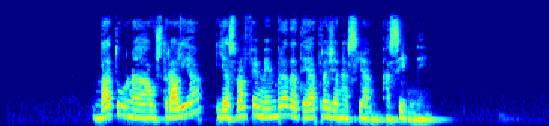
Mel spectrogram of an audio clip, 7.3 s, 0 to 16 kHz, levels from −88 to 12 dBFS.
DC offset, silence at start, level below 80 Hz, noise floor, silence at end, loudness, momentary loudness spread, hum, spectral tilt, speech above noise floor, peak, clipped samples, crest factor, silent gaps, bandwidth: under 0.1%; 1.25 s; -74 dBFS; -77 dBFS; 1.45 s; -26 LUFS; 8 LU; none; -5 dB/octave; 51 dB; -8 dBFS; under 0.1%; 20 dB; none; 11 kHz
